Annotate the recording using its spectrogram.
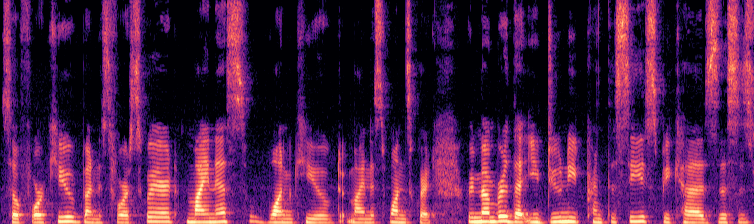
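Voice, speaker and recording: A somewhat breathy woman at a moderate pace, with fairly even intonation. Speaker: math teacher. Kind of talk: recorded lecture.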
